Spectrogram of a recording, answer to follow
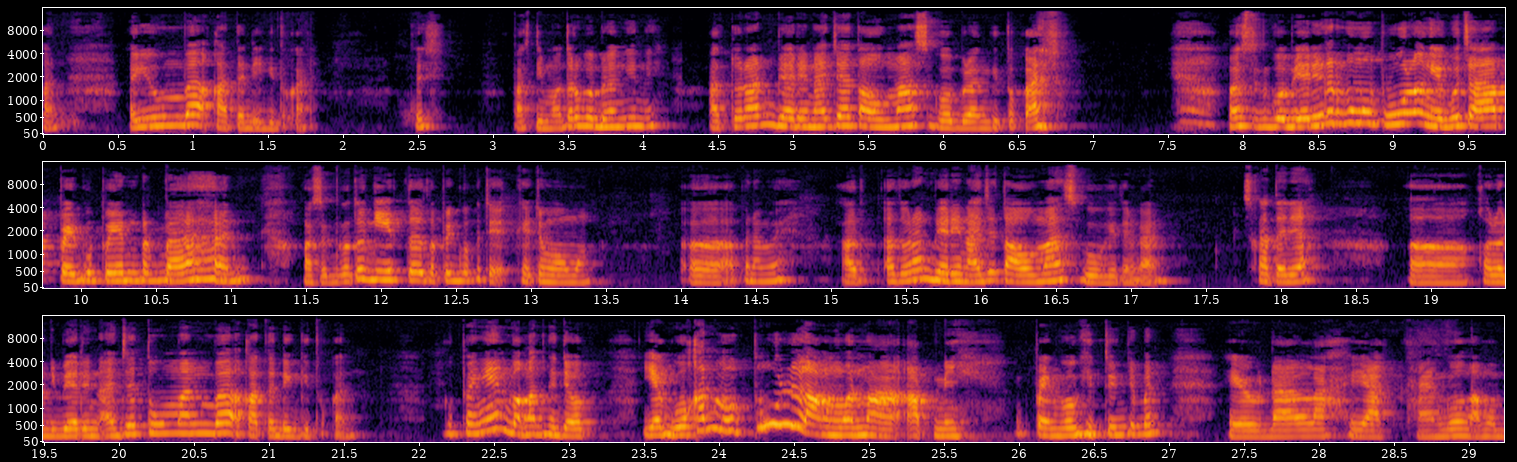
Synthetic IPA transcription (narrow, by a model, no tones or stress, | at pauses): kanajumbakat̪adiaɡit̪uka̰n | t̪ɾʊs | past̪imot̪ɔrɡuabilaŋɡini | at̪uɾanbiaɾɪnad͡ʒat̪aumasɡuabilaŋɡit̪ukan | maks̬ut̪̚ɡuabiaɾɪnkanɡuamopulaŋjaɡuat͡ʃapɛɡuapɛɛnərbaɦanmaksʊt̪̚ɡuat̪uɡit̪ut̪apiɡuakt͡ʃɛkajat͡ʃumaomɔŋ | əa̰panamaɲa | aat̪uɾanbiaɾɪnad͡ʒat̪aumasɡuaɡit̪uɪnka̰n | skat̪adiaəkalodibiaɾɪnad͡ʒat̪umanbakat̪adiaɡit̪uka̰n | ɡuapeŋɛnbaŋət̪̚kəd͡ʒawap̚jaɡuakanmapulaŋmoanmaʔap̚nɪhpaɪnɡuaɡit̪uɪnt͡ʃumanjaudalahjakʰajanɡuaŋɡaʔmo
